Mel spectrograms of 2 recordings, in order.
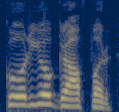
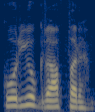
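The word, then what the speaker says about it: choreographer: चाहिए उनको क्या बोलते हैं उनको बोलते हैं कोरियोग्राफर ये सारे लोग क्या है भाई ये सारे के सारे लोग कोरियोग्राफर क्या है कोरियोग्राफर है तो कोरियोग्राफर याद रखेंगे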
